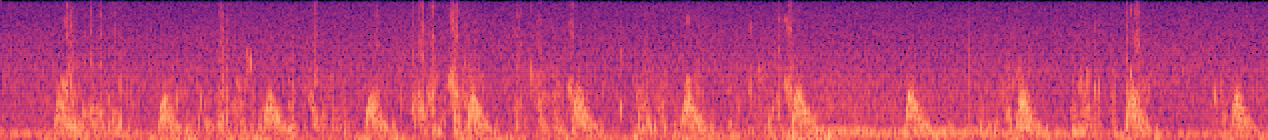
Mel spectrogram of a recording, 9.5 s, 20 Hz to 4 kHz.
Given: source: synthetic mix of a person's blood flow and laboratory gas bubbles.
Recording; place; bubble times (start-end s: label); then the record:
Doppler ultrasound of blood flow; subclavian vein
0.43-1.02 s: bubbles
1.25-1.99 s: bubbles
2.12-2.65 s: bubbles
2.71-2.88 s: bubbles
3.05-3.63 s: bubbles
3.83-4.44 s: bubbles
4.62-4.69 s: bubbles
4.74-5.31 s: bubbles
5.44-6.02 s: bubbles
7.08-7.18 s: bubbles
7.29-7.77 s: bubbles
8.01-8.28 s: bubbles
8.31-8.63 s: bubbles
9.08-9.29 s: bubbles
From the record:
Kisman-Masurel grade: 332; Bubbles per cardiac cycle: rolling drumbeat, 9 or more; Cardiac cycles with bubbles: 50 to 99%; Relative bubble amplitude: moderate (0.250 to 0.450); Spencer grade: 3 (all of the cardiac periods contain showers or single bubble signals, but not dominating or overriding the cardiac motion signals); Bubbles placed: anywhere in the cardiac cycle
